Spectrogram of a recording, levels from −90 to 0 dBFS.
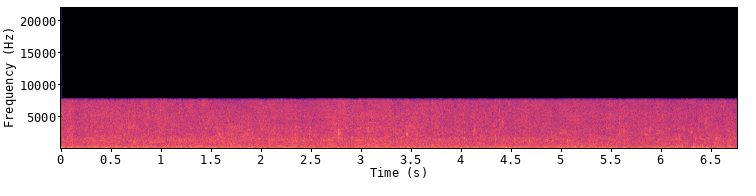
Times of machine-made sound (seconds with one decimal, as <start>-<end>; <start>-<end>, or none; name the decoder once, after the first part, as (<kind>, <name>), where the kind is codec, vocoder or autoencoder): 0.0-0.6 (codec, DAC); 1.5-3.3; 4.5-6.2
